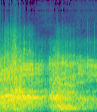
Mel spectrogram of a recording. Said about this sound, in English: As the lion says...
